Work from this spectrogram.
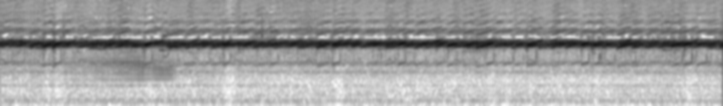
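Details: A night chorus of many spring peepers at a frog pond early in the year, their high piping peeps merging into a continuous shrill drone; a brief lower rasping sound appears in the first two seconds.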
